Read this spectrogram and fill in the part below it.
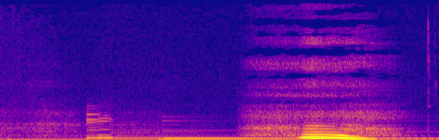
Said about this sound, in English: Dang, I'm sorry, I'm yawning a lot.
